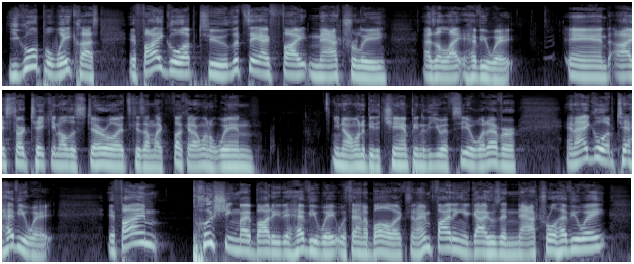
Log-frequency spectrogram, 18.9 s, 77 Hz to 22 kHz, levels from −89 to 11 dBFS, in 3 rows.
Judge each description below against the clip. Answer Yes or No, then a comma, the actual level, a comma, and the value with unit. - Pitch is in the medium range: Yes, medium, 155 Hz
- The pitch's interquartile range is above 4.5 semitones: No, average, 3.9 semitones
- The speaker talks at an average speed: No, fast, 225 wpm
